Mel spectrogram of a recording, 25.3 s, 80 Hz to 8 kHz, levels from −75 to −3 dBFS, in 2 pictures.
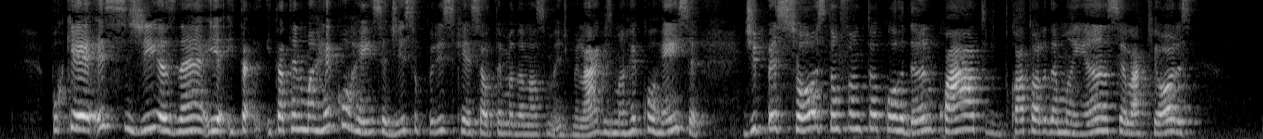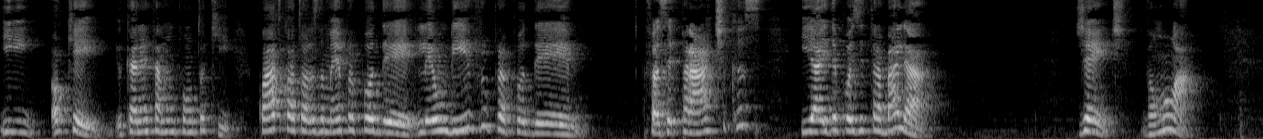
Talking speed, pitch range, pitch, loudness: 175 wpm, 220-275 Hz, 250 Hz, -27 LUFS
